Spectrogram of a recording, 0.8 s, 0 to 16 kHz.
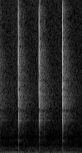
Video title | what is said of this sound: Audio-Technica ATH-ADX7000 Review - Blown Away | If I tap it, little bit of a rattle right there.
